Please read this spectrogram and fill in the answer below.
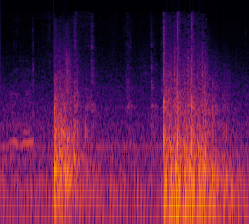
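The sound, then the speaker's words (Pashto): Gunfire exchanged between Afghan soldiers and Taliban fighters on the outskirts of Tarinkot at dusk: two loud bursts of rapid shots, each followed by a dense rumbling wash that slowly fades. “د ماښام تیاره لا نه وي خپره سوې، خو د ترینکوټ ښار په څنډو کې افغان سرتیری او طالبان پرې یو بل ډزې پیل کړي.”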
